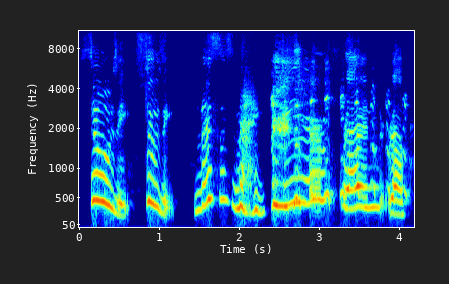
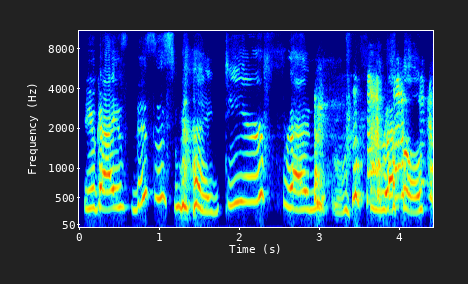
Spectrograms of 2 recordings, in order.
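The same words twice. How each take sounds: First: Put-on high, loud, slow quavery old voice; imitating grandma. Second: Put-on high, louder, slow old lady voice, laughing through it; mock the old lady's proud introduction; imitating grandma. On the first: Grandma interrupting relatives to present Ralph, quavery mock voice. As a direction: repeat it like a sweet old lady. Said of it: "anytime anyone started talking". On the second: Grandma introducing her friend on the family call, hammed-up old voice. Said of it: "over and over again".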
